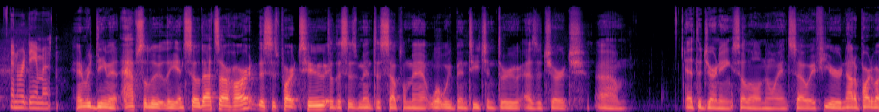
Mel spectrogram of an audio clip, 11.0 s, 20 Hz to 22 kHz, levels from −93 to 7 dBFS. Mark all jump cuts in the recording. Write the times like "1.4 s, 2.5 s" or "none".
4.1 s

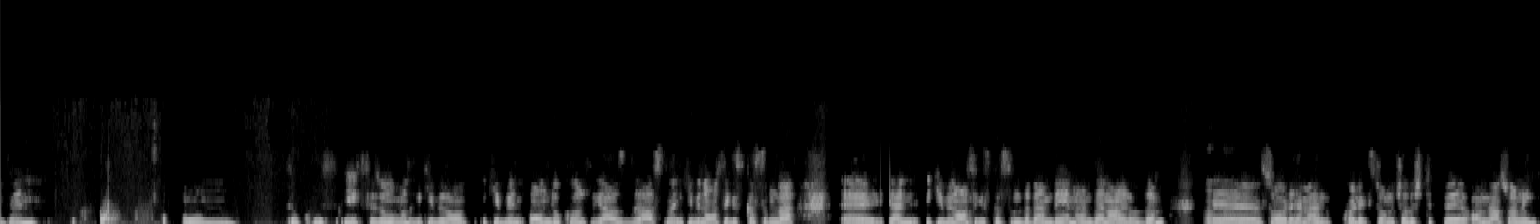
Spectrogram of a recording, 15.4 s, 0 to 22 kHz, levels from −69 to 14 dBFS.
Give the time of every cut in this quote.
none

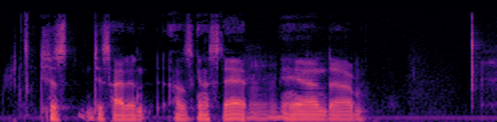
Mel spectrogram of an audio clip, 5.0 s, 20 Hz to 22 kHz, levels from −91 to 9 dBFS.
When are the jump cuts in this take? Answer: 2.4 s

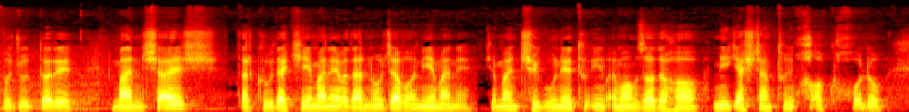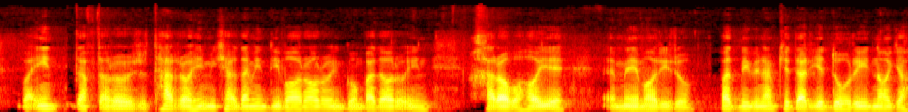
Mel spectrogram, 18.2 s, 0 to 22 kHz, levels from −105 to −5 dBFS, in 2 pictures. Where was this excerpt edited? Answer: 4.8 s, 9.8 s

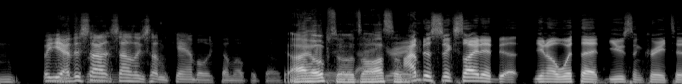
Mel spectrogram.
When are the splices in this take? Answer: none

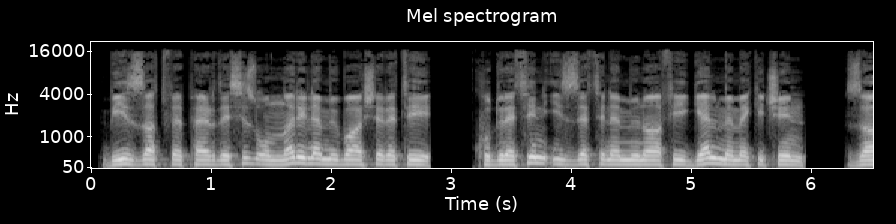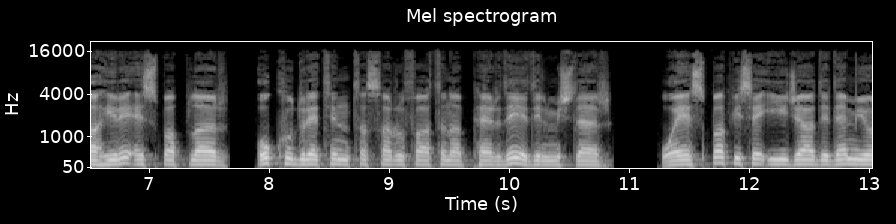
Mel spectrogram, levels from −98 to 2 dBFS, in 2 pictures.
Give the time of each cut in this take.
none

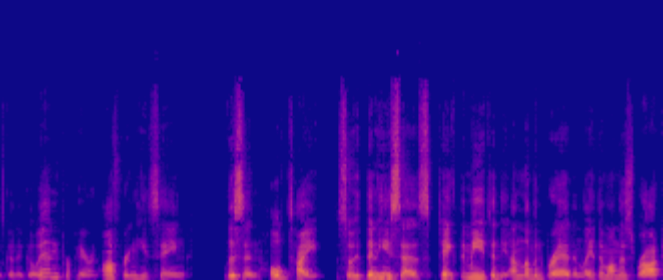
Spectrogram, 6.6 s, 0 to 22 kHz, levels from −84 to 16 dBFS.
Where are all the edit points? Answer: 3.3 s

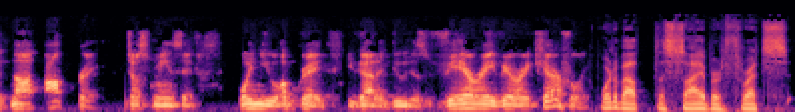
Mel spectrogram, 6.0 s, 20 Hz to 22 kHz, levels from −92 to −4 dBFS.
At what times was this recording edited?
4.4 s

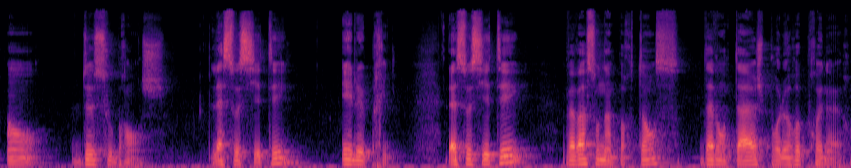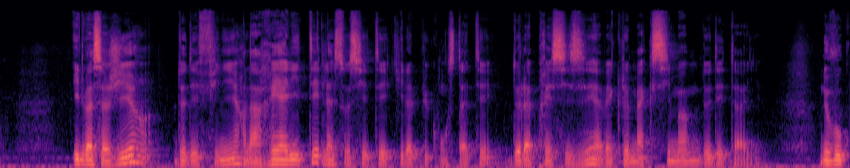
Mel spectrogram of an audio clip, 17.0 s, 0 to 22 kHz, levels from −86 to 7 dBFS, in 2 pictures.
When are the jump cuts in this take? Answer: none

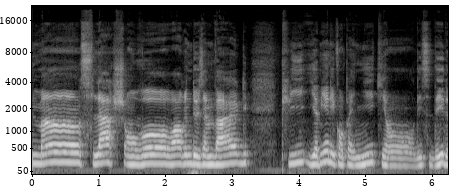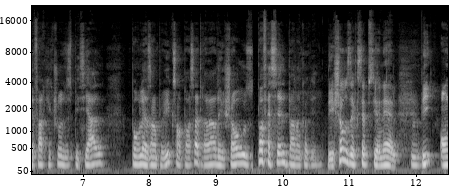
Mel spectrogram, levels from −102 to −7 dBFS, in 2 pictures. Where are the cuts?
4.3 s, 9.5 s

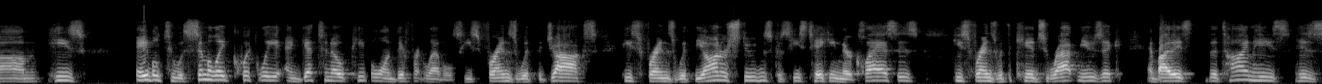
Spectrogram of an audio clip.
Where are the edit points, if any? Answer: 1.6 s, 10.5 s

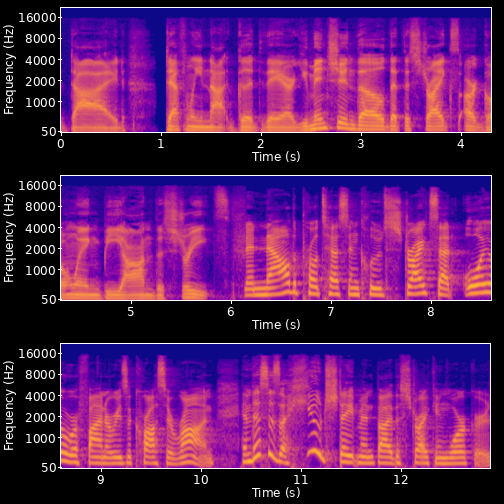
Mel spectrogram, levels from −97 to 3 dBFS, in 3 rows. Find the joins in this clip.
6.1 s

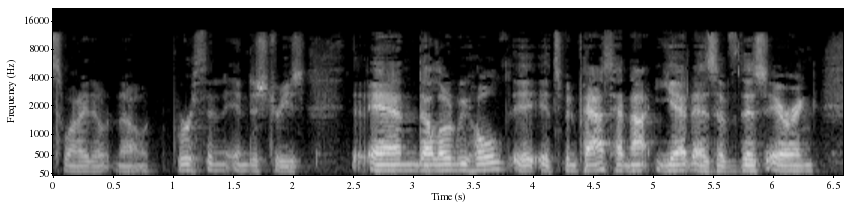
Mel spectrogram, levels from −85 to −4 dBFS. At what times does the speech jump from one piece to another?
2.6 s

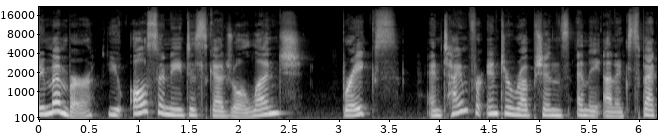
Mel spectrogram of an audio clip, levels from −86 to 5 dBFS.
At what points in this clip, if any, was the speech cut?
3.8 s

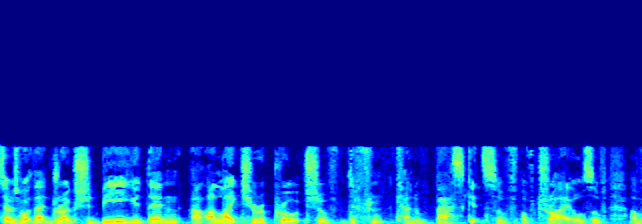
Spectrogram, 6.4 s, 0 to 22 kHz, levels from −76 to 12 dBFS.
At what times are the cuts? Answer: none

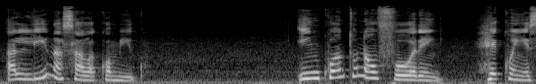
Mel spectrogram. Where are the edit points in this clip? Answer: 2.9 s

